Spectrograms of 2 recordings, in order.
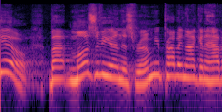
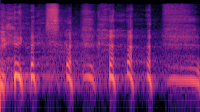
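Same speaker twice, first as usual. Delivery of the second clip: amused laugh; 4 semitones higher than usual. Real, not acted. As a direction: run of short chuckles. Laughs at own mispronunciation story.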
